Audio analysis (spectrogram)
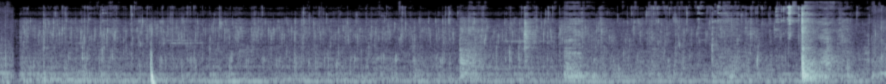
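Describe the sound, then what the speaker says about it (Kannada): Water poured into a simmering Andhra-style chilli chicken gravy in a pan, a faint, low splashing wash with a couple of sharp clicks, no voices. "ಸ್ವಲ್ಪ ನೀರು ಆ್ಯಡ್ ಮಾಡಿಕೊಂಡು ಚೆನ್ನಾಗಿ ಬೇಯಿಸ್ಕೊಳ್ಳಿ"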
